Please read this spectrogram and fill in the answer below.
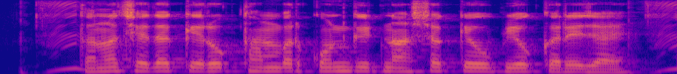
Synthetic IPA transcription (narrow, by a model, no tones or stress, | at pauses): t̪ənət͡ʃʰeːd̪əkːeɾoːk̚t̪ʰãmbəɾkoːnkiʈnaːʃəkːeʊpjoːɡ̚kəɾed͡ʒaːeː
